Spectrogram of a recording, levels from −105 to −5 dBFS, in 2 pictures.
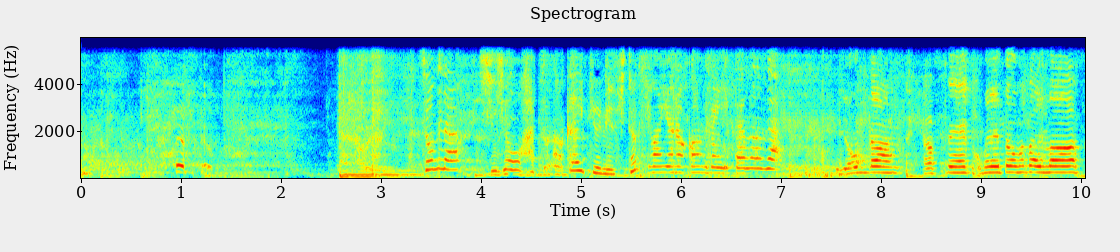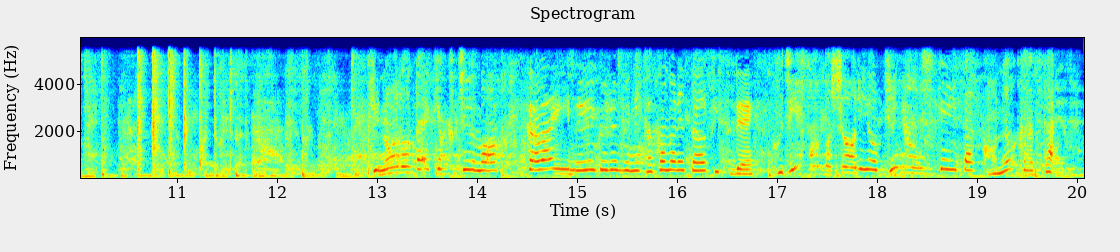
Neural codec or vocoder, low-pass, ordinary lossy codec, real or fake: codec, 16 kHz, 4 kbps, X-Codec, WavLM features, trained on Multilingual LibriSpeech; 5.4 kHz; none; fake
